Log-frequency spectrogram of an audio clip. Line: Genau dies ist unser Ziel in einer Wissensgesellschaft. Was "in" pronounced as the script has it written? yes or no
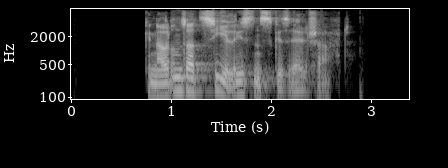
no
